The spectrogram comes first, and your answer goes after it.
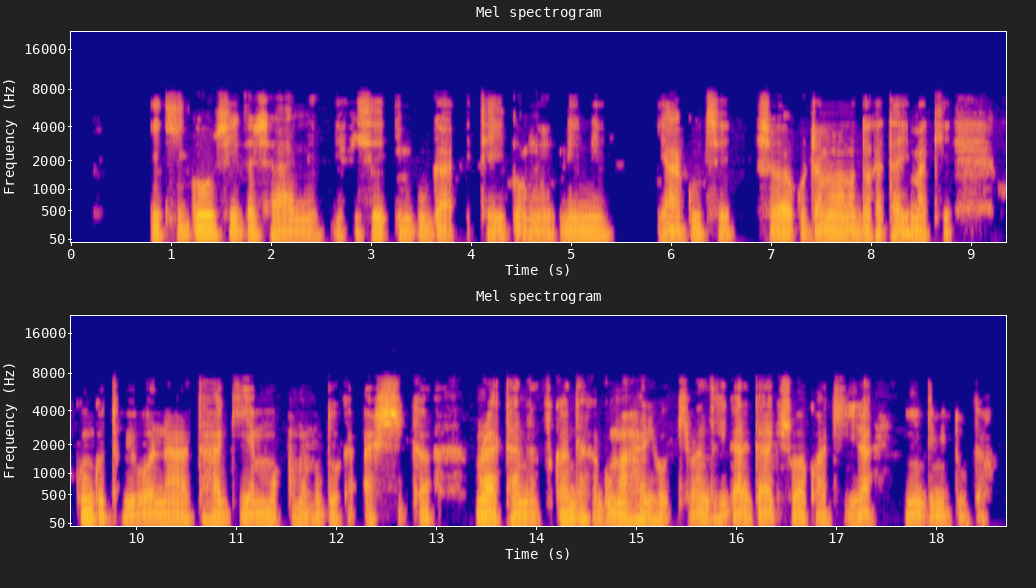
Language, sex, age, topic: Rundi, male, 25-35, education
